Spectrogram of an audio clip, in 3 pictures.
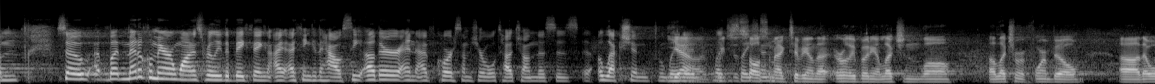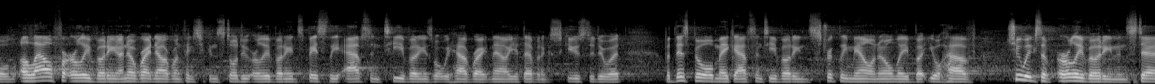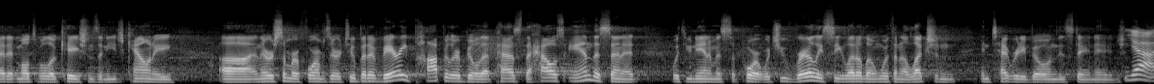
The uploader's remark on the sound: Live from Sumter Original Brewery.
